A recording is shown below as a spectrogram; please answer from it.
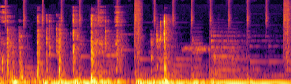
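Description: Rapid keystrokes rattle across a computer keyboard while text is entered in a design program, a close, steady burst of clicks with no talking.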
